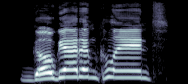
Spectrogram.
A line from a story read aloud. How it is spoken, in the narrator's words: Steve yelled encouragingly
